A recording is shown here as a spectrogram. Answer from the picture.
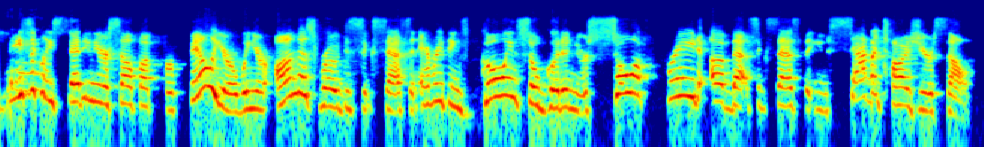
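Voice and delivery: ordinary delivery

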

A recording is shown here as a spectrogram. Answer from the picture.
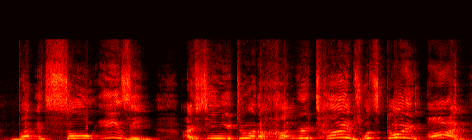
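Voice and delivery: very high, frustrated daughter voice; exasperated protest. Acted. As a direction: protest in mock exasperation, pitch way up. Daughter's escalating quarrel, acted out.

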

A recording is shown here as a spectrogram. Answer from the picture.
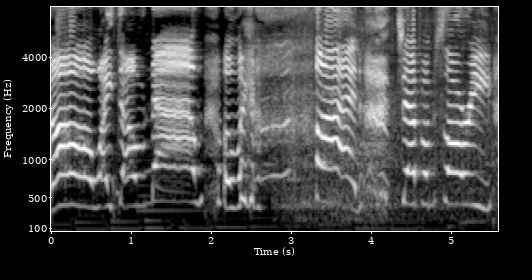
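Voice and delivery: high, drawn-out whining cry; despairing wail. Real, not acted. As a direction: wail helplessly, apologising as you fail. Despairing, apologising to hostage Jeff.

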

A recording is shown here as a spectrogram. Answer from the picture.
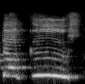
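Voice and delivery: high, loud shout of the game name; shouted game call. Acted. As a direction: call it out across the room. Announcing the game loudly.

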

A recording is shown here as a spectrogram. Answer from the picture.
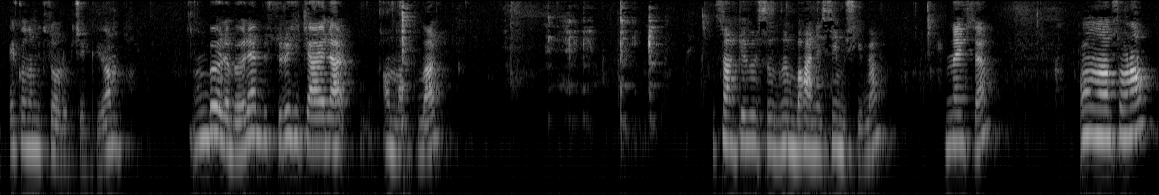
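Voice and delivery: talking while chewing food; eating finger food while speaking; mouth full, chewing. Real, not acted. Seen 3: Curly-haired speaker holds food by hand, bites and chews mid-sentence.

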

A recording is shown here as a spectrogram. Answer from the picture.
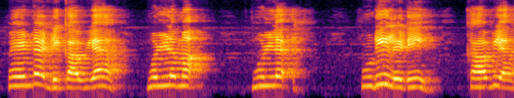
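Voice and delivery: mild scared pleading while being dragged; frightened plea. Acted. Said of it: "என்று பயந்தபடியே".

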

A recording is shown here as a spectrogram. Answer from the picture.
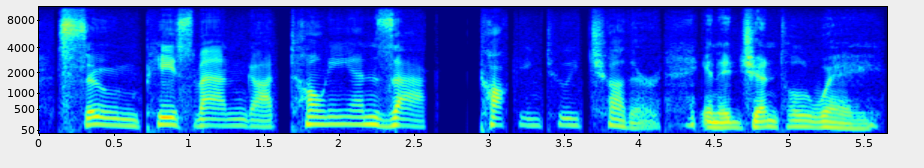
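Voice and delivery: plain reading voice

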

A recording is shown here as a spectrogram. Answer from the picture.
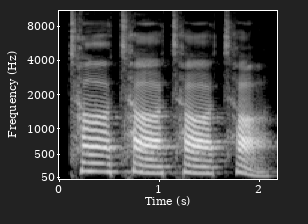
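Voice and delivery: crisp "ta" with the tongue tip; ta drill. Shown as a demonstration. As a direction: tap out each "ta" cleanly. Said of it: "we'll do it with the letter T".

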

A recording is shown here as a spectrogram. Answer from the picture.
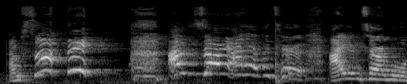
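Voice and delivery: high, loud apology through laughter; laughing apology. Real, not acted. Host failed the British accent, laughing apology. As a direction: crack up while saying sorry.

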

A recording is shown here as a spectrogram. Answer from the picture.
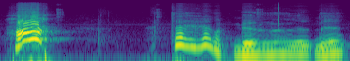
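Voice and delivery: high shriek, drawn out slowly; startled scream. Real, not acted. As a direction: shriek in fright at a jump scare. Shrieks at jump scare.

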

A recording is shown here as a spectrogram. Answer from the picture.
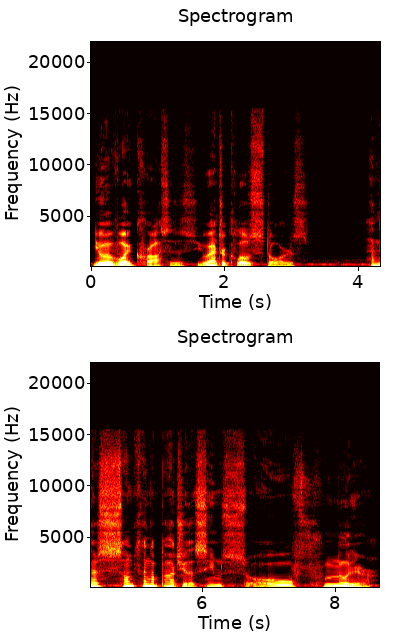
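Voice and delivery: put-on slow, drawn-out drunken musing; drunken slur. A narrator's reading. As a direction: work it out aloud, drunk and dragging every word. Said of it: "the drunken young man said".

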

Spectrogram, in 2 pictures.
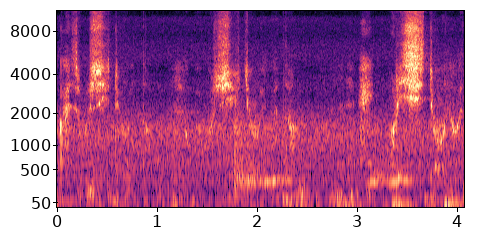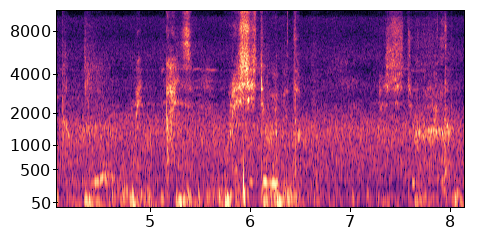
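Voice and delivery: sneaky unvoiced whisper to viewers. Real, not acted. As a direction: whisper the plan so nobody hears. Sneaking, watching the villain.

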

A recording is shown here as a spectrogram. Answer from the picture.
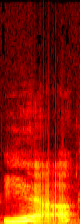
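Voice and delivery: high, drawn-out doubtful yeah; string out a placating yeah, rising high; humoring him. Retold or imitated. Everyone lets the dying man have it, humoring. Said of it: "And everyone's like".

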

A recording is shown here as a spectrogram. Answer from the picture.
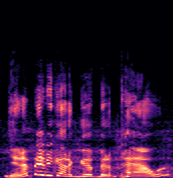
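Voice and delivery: high, excited whooping; thrilled. Real, not acted. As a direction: shout with the thrill of speed. Thrilled after hard acceleration.

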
